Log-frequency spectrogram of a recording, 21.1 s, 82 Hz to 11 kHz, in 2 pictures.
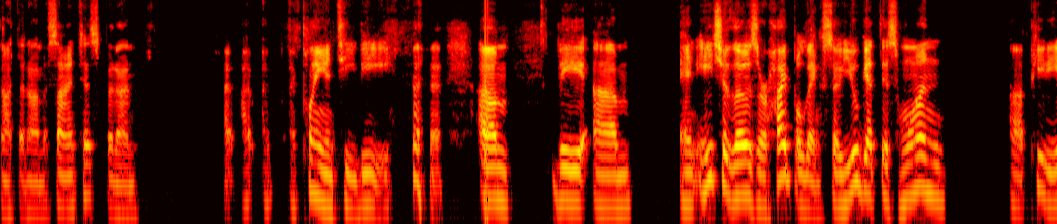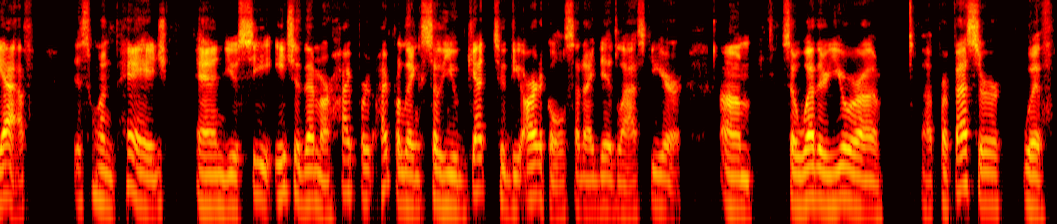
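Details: Adult man with aphasia since his first stroke on September 26, 2011, about 13 years post-stroke after long-term recovery; mild chronic aphasia.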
